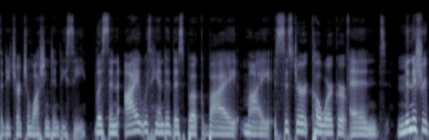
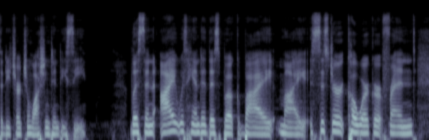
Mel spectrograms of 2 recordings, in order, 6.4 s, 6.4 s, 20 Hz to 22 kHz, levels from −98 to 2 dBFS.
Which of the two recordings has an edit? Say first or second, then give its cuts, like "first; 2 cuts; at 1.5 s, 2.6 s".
first; 2 cuts; at 1.4 s, 5.2 s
